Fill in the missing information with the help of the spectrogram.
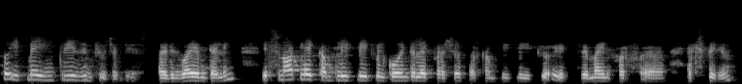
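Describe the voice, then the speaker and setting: A native Telugu speaker from Andhra Pradesh with a Telugu Indian English accent answers questions as a software trainer in a casual live Q&A. His voice is high-pitched and he talks fast with hardly any pauses, repeatedly using "okay" and "like" as verbal tics, over tinny, narrow phone-like call audio.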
